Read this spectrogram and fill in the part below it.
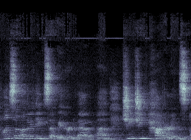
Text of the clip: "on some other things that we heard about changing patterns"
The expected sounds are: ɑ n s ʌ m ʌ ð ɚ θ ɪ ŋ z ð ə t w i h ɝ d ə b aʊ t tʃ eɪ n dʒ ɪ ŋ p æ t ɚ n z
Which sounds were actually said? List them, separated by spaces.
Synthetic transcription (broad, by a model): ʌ n s ʌ m ʌ ð ɚ θ ɪ ŋ z ð ə t w i h ɝ d ə b aʊ t tʃ eɪ n dʒ ɪ ŋ p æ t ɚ n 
